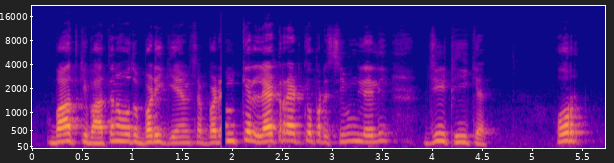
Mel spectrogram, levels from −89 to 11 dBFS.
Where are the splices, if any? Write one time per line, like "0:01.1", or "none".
0:01.9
